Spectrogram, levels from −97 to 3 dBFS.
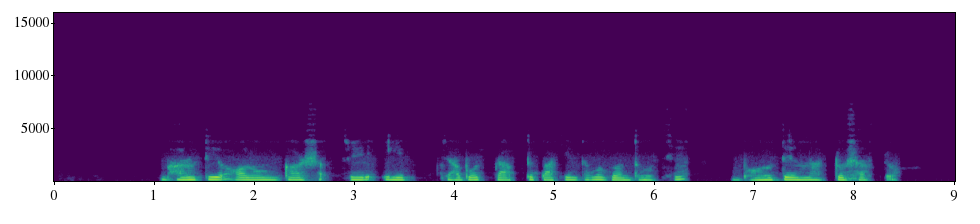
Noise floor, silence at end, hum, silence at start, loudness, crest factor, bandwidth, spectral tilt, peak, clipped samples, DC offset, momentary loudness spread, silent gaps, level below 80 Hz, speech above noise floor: under -90 dBFS; 0.6 s; none; 1.05 s; -26 LUFS; 18 dB; 3.9 kHz; -13 dB/octave; -8 dBFS; under 0.1%; under 0.1%; 14 LU; none; -66 dBFS; over 65 dB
